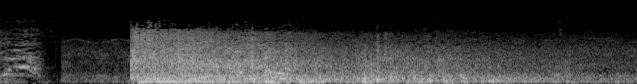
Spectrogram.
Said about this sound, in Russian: А, в дом попали. Во, этот. Сбило дрон, и дрон в дом упал. Реально дрон. Это дрон? Да.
